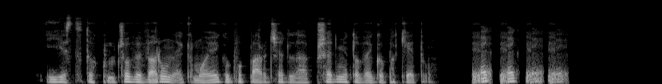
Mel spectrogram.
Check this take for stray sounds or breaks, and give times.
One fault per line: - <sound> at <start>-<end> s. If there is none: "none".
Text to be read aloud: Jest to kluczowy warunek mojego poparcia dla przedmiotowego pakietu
- laugh at 4.7-5.7 s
